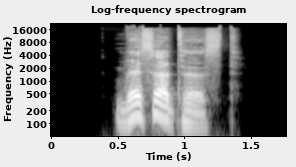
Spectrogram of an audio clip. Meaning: inflection of wässern: 1. second-person singular preterite 2. second-person singular subjunctive II
- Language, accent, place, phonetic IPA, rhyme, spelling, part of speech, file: German, Germany, Berlin, [ˈvɛsɐtəst], -ɛsɐtəst, wässertest, verb, De-wässertest.ogg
